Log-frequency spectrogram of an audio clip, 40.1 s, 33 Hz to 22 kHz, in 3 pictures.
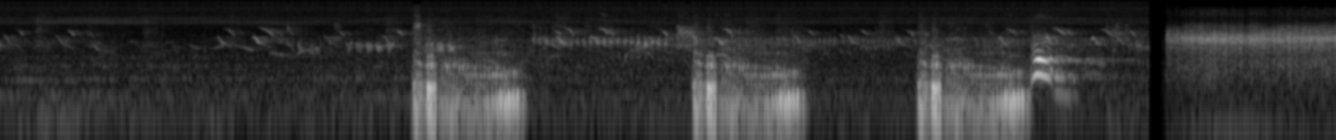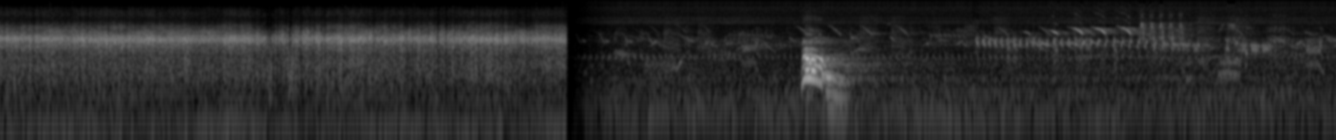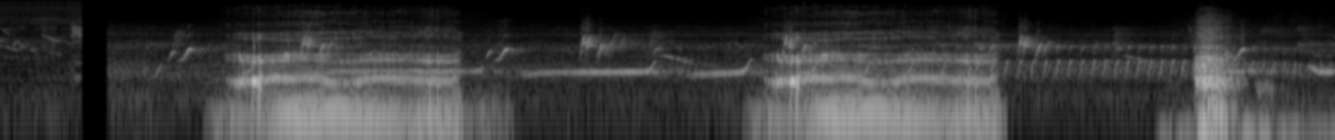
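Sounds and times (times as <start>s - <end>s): deep drawn-out animal calls: 4.1s - 5.4s, 6.9s - 8.1s, 9.2s - 10.9s, 28.8s - 36.8s, 38.3s - 40.0s.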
